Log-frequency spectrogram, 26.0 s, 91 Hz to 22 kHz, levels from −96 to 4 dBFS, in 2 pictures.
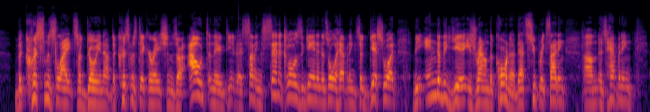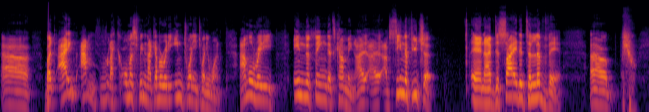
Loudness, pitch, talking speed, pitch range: -30 LUFS, 165 Hz, 165 wpm, 145-195 Hz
